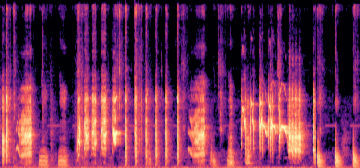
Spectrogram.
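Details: Javan myna training song with filler phrases to make other mynas shout: dense harsh broad squawks and rapid clicking notes, with a brief thin whistle mixed among the chatter.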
